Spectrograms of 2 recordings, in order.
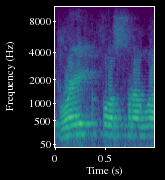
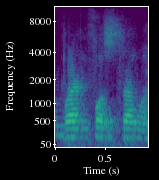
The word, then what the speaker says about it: breakfast: 근데 breakfast라고 하지 않고 발음을 breakfast라고 하죠.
